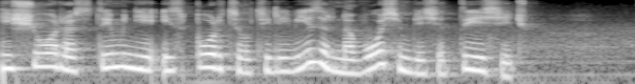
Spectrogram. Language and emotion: Russian, neutral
